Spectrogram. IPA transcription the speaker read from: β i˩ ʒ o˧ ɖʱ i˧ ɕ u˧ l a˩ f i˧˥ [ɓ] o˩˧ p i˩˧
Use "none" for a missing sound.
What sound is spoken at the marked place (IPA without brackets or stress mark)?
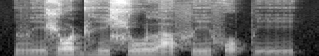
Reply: f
